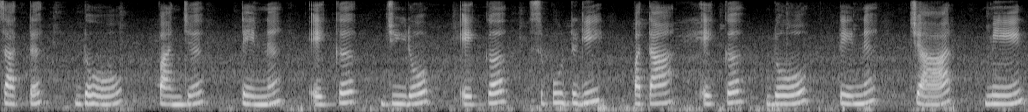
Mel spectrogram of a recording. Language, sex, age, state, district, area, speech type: Punjabi, female, 30-45, Punjab, Fazilka, rural, read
